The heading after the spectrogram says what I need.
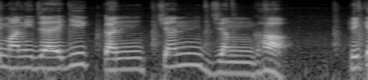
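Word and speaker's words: Kangchenjunga: कंचनजंगा। तो भारत की दूसरी सबसे ऊंची चोटी जो मानी जाएगी, ये कौन सी मानी जाएगी? कंचनजंगा।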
